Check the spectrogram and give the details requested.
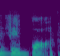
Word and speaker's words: VWAP: the rising v sure now i say v because i'm in australia and i know because it's spelt vwap and a lot of the americans say v1 right but i'm going to stick to uh v web all right so this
